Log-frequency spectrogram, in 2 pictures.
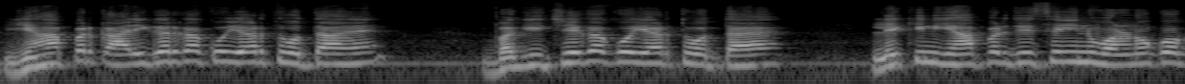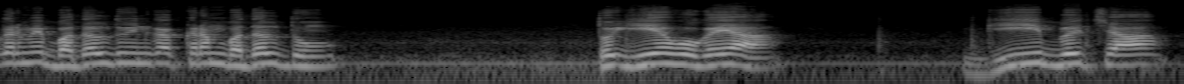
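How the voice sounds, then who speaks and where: A man's voice: high voice, fairly even intonation, normal speed, fairly bright tone, slight background noise. A man teaching Hindi grammar in an exam-prep lecture, repeating key terms and asking rhetorical questions. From India.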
